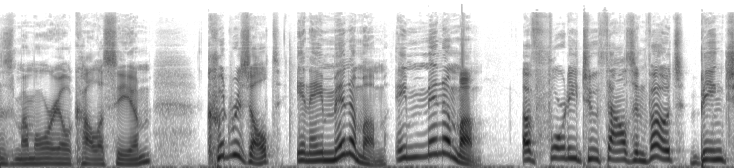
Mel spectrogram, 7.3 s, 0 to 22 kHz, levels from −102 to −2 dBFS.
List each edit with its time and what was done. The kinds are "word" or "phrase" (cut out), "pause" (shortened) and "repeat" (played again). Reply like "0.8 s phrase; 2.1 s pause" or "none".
none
